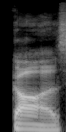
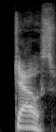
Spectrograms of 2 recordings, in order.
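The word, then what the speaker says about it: Gauss: And I think yeah the proper pronunciation is Gaus rifle, not gauze rifle.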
